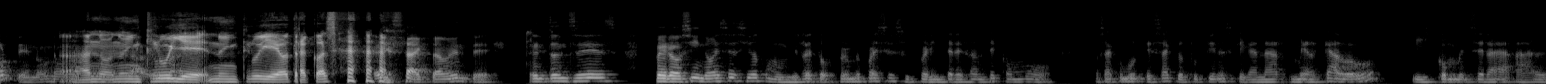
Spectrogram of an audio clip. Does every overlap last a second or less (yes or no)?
no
